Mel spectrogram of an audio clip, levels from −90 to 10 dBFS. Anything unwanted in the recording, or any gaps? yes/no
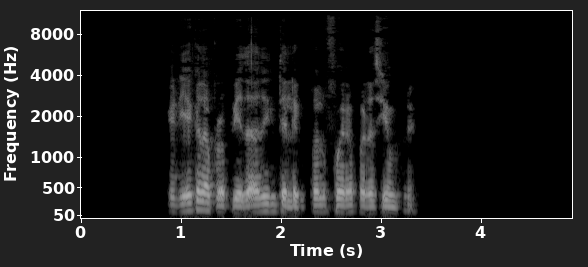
no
